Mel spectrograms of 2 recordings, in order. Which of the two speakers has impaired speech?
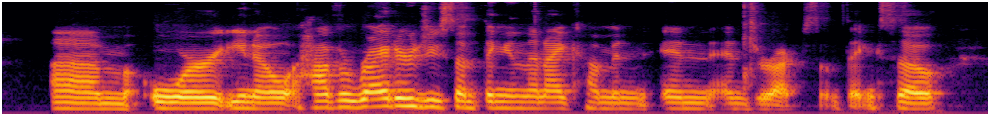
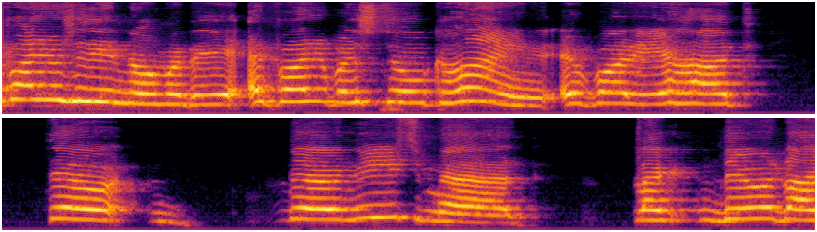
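The second: cerebral palsy.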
